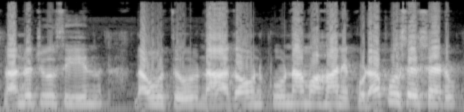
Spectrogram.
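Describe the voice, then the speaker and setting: An older woman reading her childhood memories aloud in a calm, measured way. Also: a little high. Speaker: storyteller. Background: faint music.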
